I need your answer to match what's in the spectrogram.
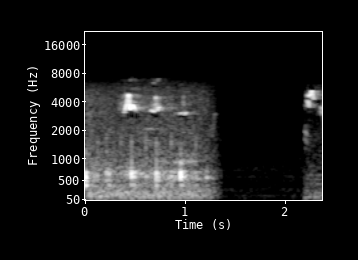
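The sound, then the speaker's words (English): A house finch sings a quick, jumbled run of bright chirps and warbles, breaks off into a second of silence, then starts a fresh burst of notes. There is no talking. “Here is a house finch.”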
